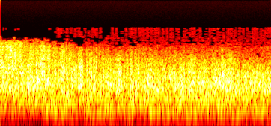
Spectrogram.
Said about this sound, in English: Fury of a demon, a tropical storm broke, and huge waves lashed at the shore below us.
